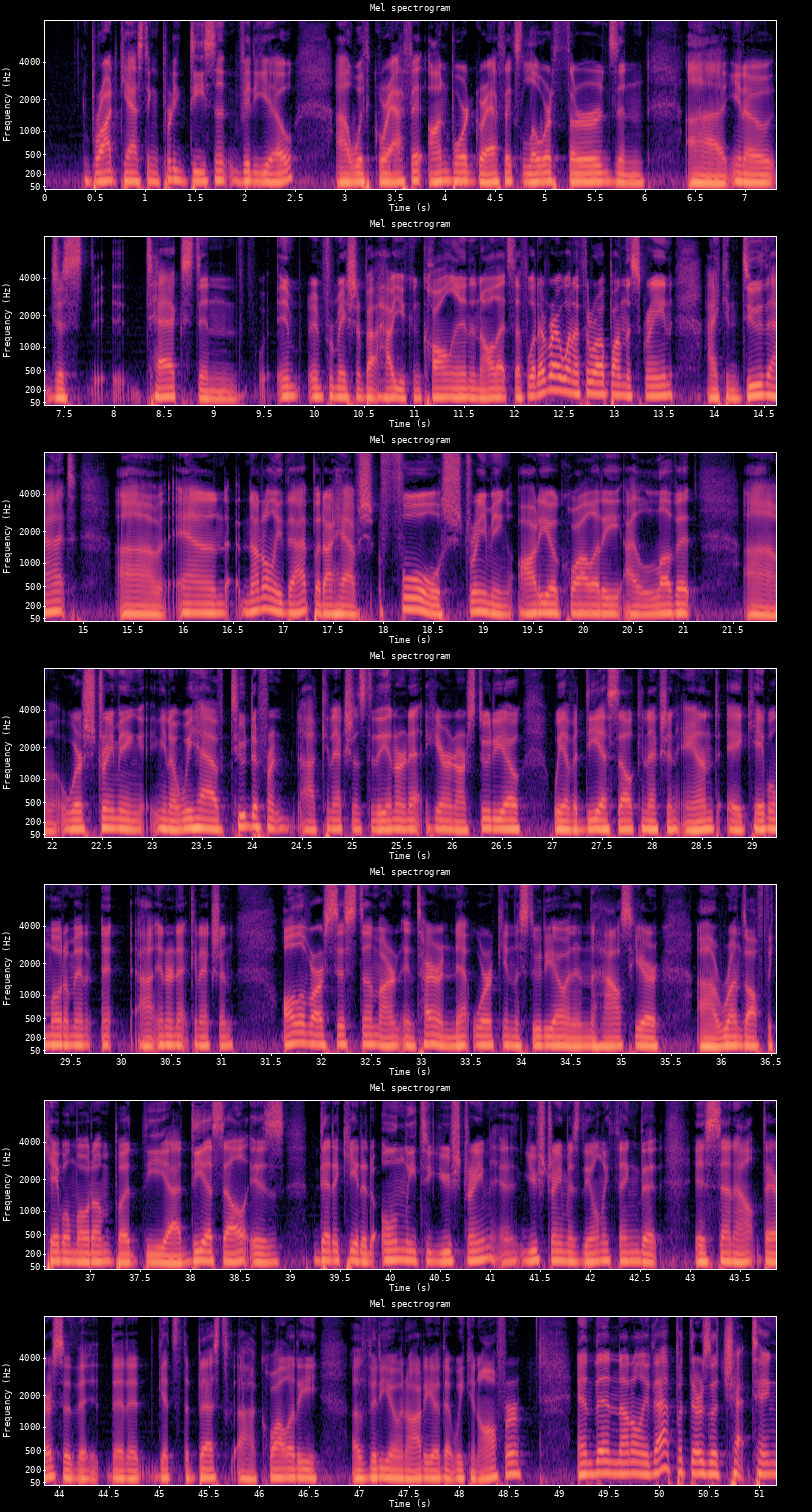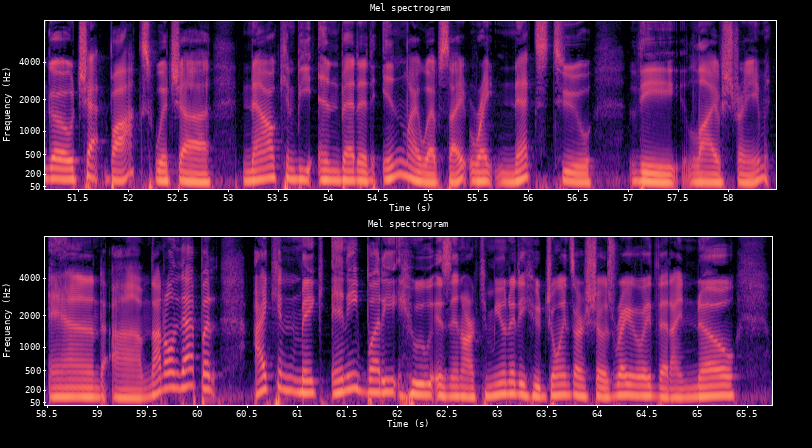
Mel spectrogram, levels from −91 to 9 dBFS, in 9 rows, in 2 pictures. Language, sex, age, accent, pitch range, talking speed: English, male, 20-39, American, 105-125 Hz, 180 wpm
